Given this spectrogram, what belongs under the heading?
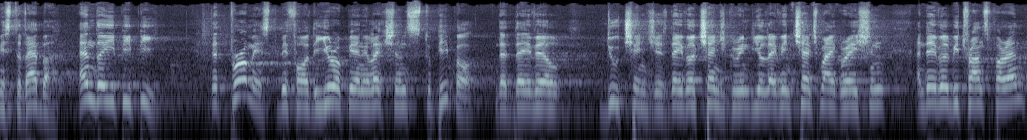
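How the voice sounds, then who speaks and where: Noticeable background noise surrounds a man with a high pitch and fairly even intonation. He talks at a fairly quick pace with very even loudness. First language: Czech. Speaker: politician. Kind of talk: panel discussion.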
